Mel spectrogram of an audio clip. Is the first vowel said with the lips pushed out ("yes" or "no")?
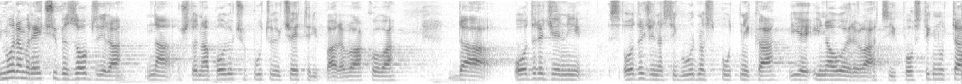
no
